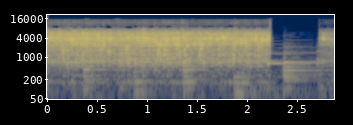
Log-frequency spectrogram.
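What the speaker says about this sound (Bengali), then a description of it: "এবার এই যে কাঁচা লঙ্কা আর পেঁয়াজ একসঙ্গে করা আছে, এই তেলে দিতে হবে।" Green chillies and onion dropped into hot oil in a pan for a prawn curry, loud continuous sizzling that dips sharply near the end and then flares back up.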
